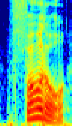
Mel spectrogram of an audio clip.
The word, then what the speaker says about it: photo: 부산 맨 앞에 photo 이때 photo PH가 두 개가 동시에 F 발음 그래서 사진이라는 뜻이 되겠고요.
